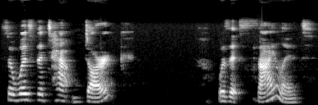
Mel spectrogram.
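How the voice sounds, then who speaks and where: A woman teacher leading a read-aloud lesson for young children, asking simple questions, pausing for answers and encouraging them. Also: mid-range voice, big pitch swings, highs cut off.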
